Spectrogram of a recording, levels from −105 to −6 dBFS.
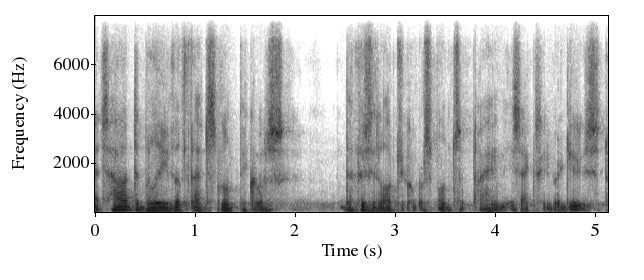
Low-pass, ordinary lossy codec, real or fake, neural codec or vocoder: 7.2 kHz; Opus, 24 kbps; fake; codec, 24 kHz, 3 kbps, HILCodec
